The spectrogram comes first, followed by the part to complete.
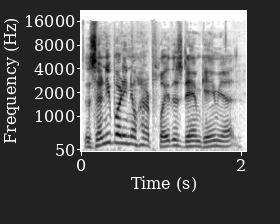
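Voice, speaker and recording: A man's voice: fairly high pitch, animated, fast talker, dry recording. A man co-hosting a casual chat in a blunt, unimpressed, slangy way. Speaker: podcast co-host.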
